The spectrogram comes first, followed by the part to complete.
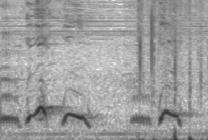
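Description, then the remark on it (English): A carrier pigeon coos in a few soft, rounded phrases, with a brief flutter and a couple of low thumps near the end as it lands. “A carrier pigeon will arrive shortly.”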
